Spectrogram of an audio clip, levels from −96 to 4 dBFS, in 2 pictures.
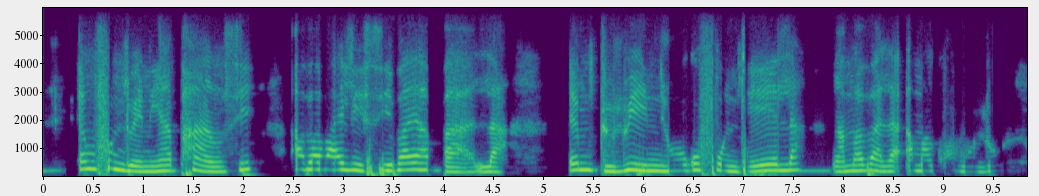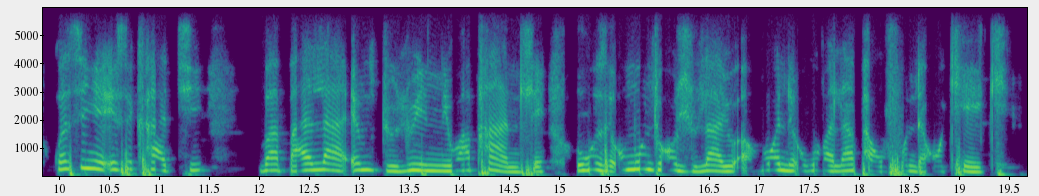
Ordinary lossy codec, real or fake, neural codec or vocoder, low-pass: Opus, 24 kbps; real; none; 5.4 kHz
